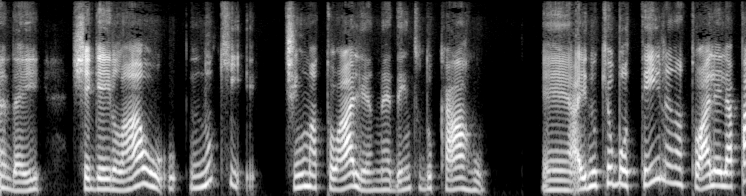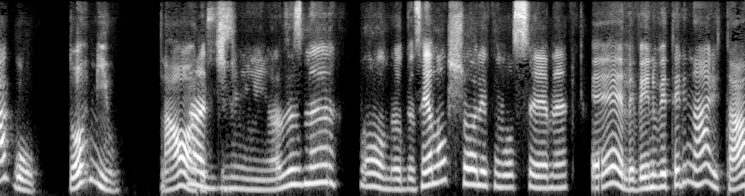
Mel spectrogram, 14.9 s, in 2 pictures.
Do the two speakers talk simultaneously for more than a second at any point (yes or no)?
no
